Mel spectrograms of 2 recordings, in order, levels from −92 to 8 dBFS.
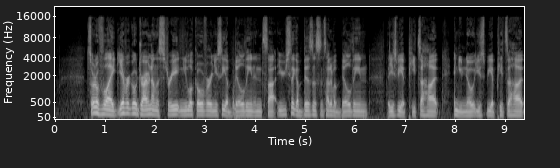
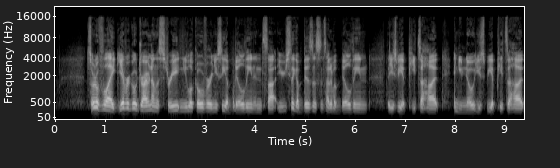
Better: first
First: none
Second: thin; very; fading below 350 Hz

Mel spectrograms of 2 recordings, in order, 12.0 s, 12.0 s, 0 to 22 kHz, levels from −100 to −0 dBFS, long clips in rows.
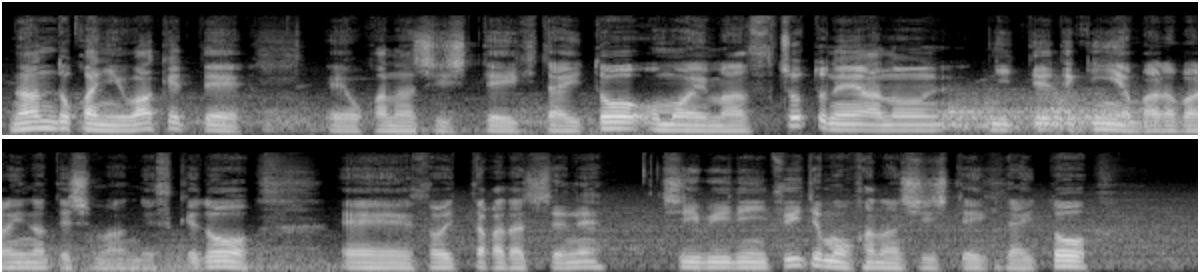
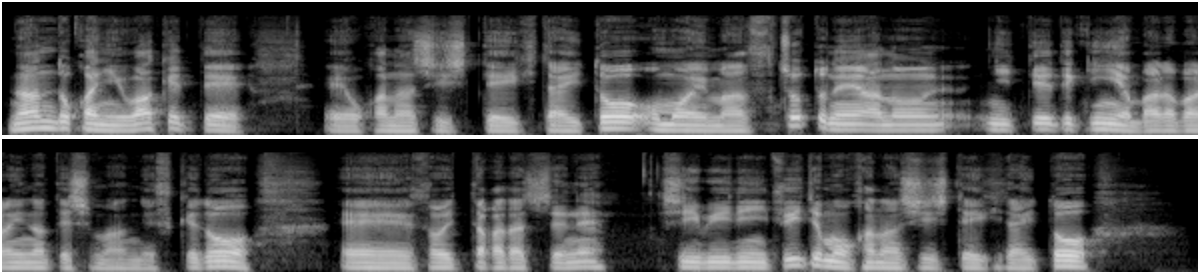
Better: second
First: rain or running water; noticeable; throughout; 15 dB below the speech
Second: none

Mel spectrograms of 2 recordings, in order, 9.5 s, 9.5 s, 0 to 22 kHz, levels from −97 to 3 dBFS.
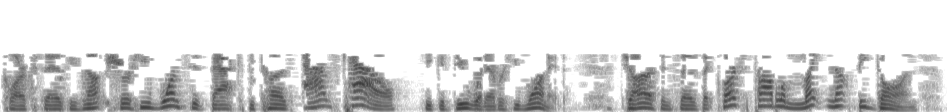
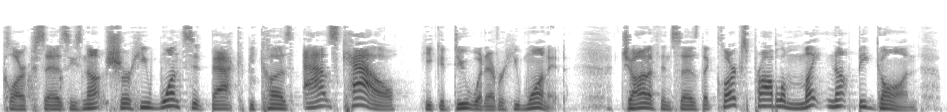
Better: second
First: garbled, watery; badly; nothing above 3 kHz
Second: garbled, watery; slightly; nothing above 8 kHz

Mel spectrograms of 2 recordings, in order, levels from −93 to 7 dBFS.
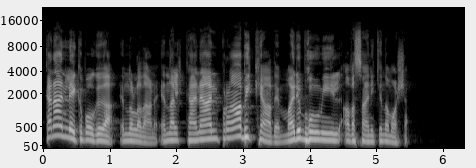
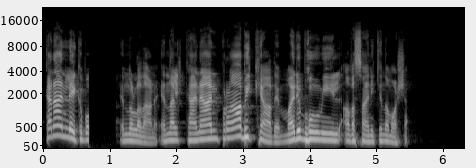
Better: first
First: none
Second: audio cutting out; at 0.5 s

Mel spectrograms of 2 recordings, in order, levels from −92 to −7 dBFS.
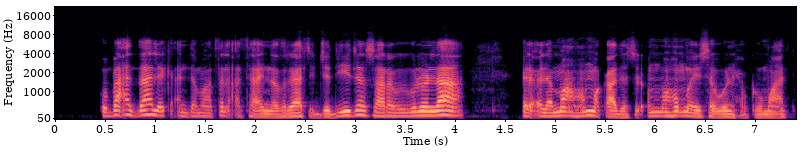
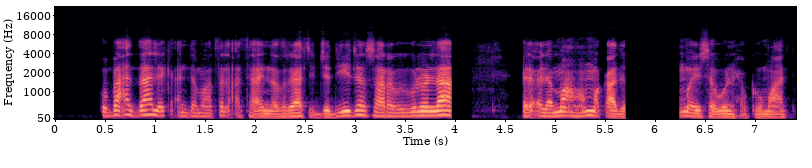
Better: first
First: none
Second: audio cutting out; at 4 s and at 5.5 s for 0.5 s

